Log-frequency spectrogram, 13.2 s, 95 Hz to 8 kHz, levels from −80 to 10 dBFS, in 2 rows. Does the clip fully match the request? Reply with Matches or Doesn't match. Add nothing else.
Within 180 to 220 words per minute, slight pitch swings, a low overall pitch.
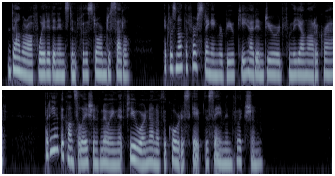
Doesn't match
